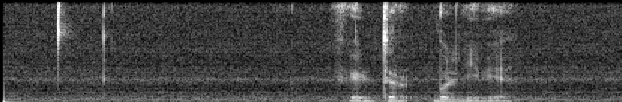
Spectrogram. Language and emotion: Russian, neutral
